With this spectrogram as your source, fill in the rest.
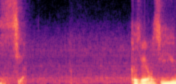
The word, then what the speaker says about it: Ciao: told me, well, yeah, because it's like, like the way your name is spelled, CIAO, they think you're Italian, so they say Chia instead of Sia.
